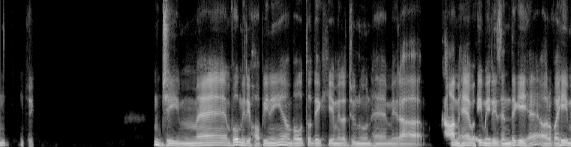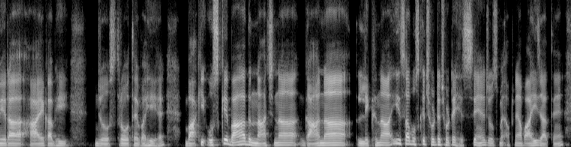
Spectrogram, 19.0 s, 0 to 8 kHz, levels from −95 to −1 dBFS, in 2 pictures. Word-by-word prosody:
हुँ, 125 - -2 0.3
उ - - -6
जी। - - -10 2.0
जी, 120 -6 0
मैं 120 +5 +1
वो 145 +1 +5
मेरी 120 -3 0
हॉबी 105 +3 -3
नहीं 115 +4 0
है, 150 -1 0
वो 110 0 -1
तो 120 - -3
देखिए 105 +1 -3
मेरा 105 +1 -2
जुनून 100 0 -3
है, 100 0 -5
मेरा 100 0 -3 0.7
काम 125 -2 +3
है, 120 +3 +3
वही 115 +4 +1
मेरी 115 0 +1
ज़िन्दगी 105 +3 +1
है, 105 +2 -3
और 105 -1 -1
वही 120 +4 +2
मेरा 105 -1 +3 0.3
आय 95 +2 +3
का 100 0 0
भी 100 -2 -4 0.5
जो 95 -3 -3
स्रोत 100 +2 -3
है, 105 - 0
वही 100 +4 -3
है। 105 +6 -7 0.4
बाकी 100 -2 +1 0.2
उसके 135 +11 +5
बाद 160 +2 +5
नाचना, 115 +1 +1 0.4
गाना, 115 +5 +4 0.4
लिखना, 120 +4 +1
ये 210 - 0
सब 185 -3 +3
उसके 160 +2 +2
छोटे-छोटे 145 -3 -1
हिस्से 100 - +2
हैं, 120 +3 -2
जो 120 -2 -5
उसमें 110 +2 -6
अपने 115 - -7
आप 110 0 -3
आ 105 - +3
ही 115 +3 0
जाते 95 -4 -4
हैं। 110 +9 -6
110 Hz, 170 wpm, -24 LUFS, 105-125 Hz, 2.0 s, वो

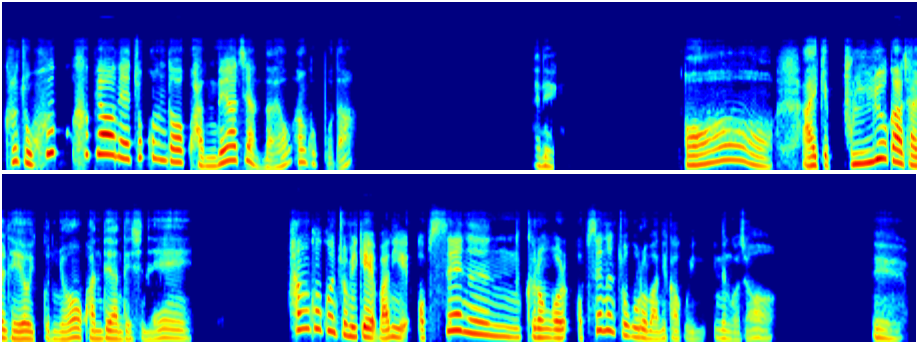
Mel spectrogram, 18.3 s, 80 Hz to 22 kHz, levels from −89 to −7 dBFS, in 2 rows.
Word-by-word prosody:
그런 300 +1 -2
좀 255 -3 +3
흡 - - +2
흡연에 460 -6 +5
쪼끔 380 -2 -4
더 290 -3 +4
관대하지 275 - 0
않나요, 180 - -9
한국보다? 270 -5 -11 1.8
네네. 195 -2 -8 1.3
어. 250 - -1 0.3
아 - - 0
이렇게 210 +1 +1
분류가 280 +5 +4
잘 215 -5 +1
되어 175 -1 0
있군요, 175 +4 -5
관대한 185 -1 -2
대신에. 180 +3 -8 1.0
한국은 390 -3 +1
좀 265 -3 +1
이렇게 220 -2 +5
많이 200 +2 0
없애는 265 - 0
그런 205 -1 -1
걸 195 -1 +2
없애는 365 - -2
쪽으로 215 -7 -2
많이 175 +1 -6
가고 90 - -11
있 85 - -18
있는 185 -2 -11
거죠? - - -13 1.0
예. 185 -1 -8
220 Hz, 245 characters per minute, -23 LUFS, 190-320 Hz, 1.8 s, 흡연에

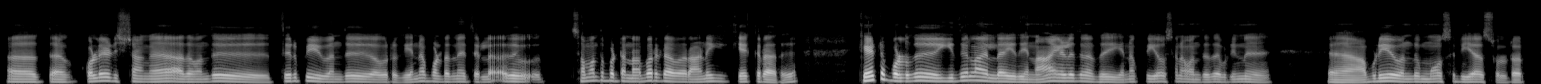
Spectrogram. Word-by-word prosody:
ஆ, - - +1 0.4
த - - -4 0.4
கொள்ளையடித்திட்டாங்க. 140 -4 0 0.3
அதை 125 - 0
வந்து 140 +5 0 0.6
திருப்பி 155 +2 0 0.2
வந்து 120 +3 -3 0.3
அவருக்கு 110 -1 -3
என்ன 150 - -1
பண்றதுன்னே 130 -1 -2
தெரியவில்லை. 120 0 -2
அது 140 -1 +3 0.6
சம்பந்தப்பட்ட 170 0 -2
நபர் 165 +5 +2
கிட்ட 155 -2 +1
அவர் 130 -1 +1
அணுகி 140 +4 -2 0.2
கேட்குறாரு. 120 -6 +1 0.8
கேட்டபொழுது, 175 -5 +6 0.3
இதெல்லாம் 180 +2 +2
இல்லை. 140 -1 +3
இதை 125 -1 +1
நான் 155 +7 +2
எழுதியது. 145 -6 0 0.2
எனக்கு 130 +4 -9
யோசனை 135 0 -5
வந்தது 115 +1 -4
அப்படி 120 +2 -7
என்று 125 -1 -2 0.8
ஆ, - - 0 0.3
அப்படியே 145 +7 +2
வந்து 130 0 -2
மோசடியாக 120 -3 -2
சொல்கிறார். 100 0 -3
135 Hz, 130 wpm, -22 LUFS, 120-150 Hz, 0.8 s, கேட்டபொழுது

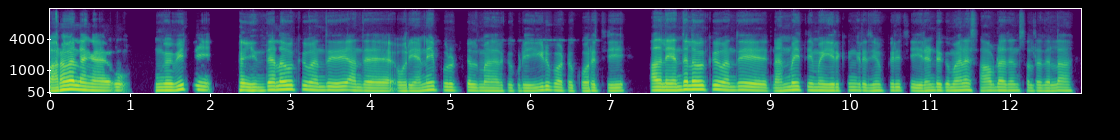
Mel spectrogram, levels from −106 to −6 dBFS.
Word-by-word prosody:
பரவாயில்லங்க. 160 +2 +6 0.3
உ - - +2 0.5
உங்க 140 +1 +2
வீட்ல 180 0 0 0.7
இந்த 130 +2 -3
அளவுக்கு 175 +1 +3
வந்து 150 +1 -1 0.3
அந்த 130 -1 -2 0.4
ஒரு 120 0 -1
எண்ணெய் 155 +5 -1
பொருட்கள் 135 -2 -2
மேல 125 -1 -1
இருக்கக்கூடிய 120 0 -5
ஈடுபாட்ட 140 -5 -2
குறைச்சு, 125 +1 -3 0.5
அதுல 145 0 +4
எந்த 150 +4 +3
அளவுக்கு 180 0 +4
வந்து 150 +2 -1 0.4
நன்மை 140 +6 +1
தீமை 140 -2 -1
இருக்குங்கிறதையும் 130 -1 -4
பிரிச்சு 135 -1 -5
2டுக்கு 135 +1 -2
மேலே 145 +2 0
சாப்பிடாதன்னு 130 0 -3
சொல்றதெல்லாம் 125 +1 -4
135 Hz, 125 wpm, -23 LUFS, 130-150 Hz, 0.7 s, பரவாயில்லங்க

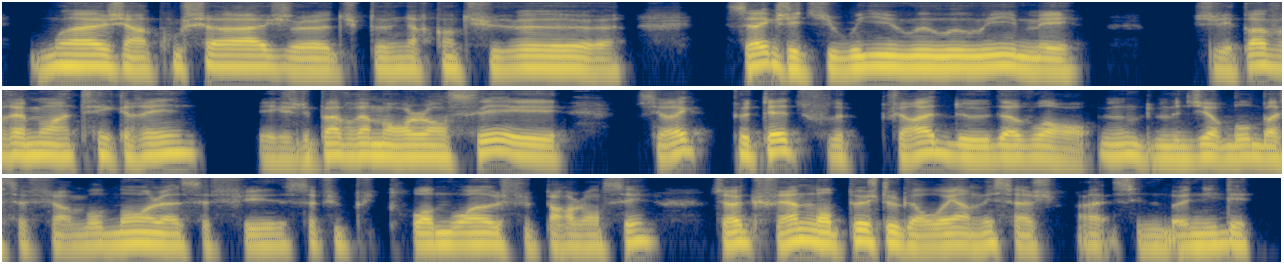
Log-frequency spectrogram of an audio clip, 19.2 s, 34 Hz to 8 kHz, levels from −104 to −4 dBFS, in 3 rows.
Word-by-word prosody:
moi 130 +3 +4
j'ai 120 -1 +1
un 110 - +1
couchage, 125 +1 +1
heu, 105 -1 +1
tu 90 - -11
peux 110 - -8
venir 110 -1 -5
quand 115 - -5
tu 110 - -7
veux, 115 -2 +2
heu». - - -7 0.6
C'est - - -3
vrai 140 - +6
que 135 - +1
j'ai 110 - +3
dit: 90 +3 -7
«Oui, 120 +4 +3
oui 120 0 +4
oui 120 0 +5
oui» 125 +2 +4
mais 100 -4 0 0.5
je - - -11
l'ai 100 - -5
pas 135 +8 +2
vraiment 125 -1 +1
intégré 125 +3 -2 0.3
et 95 -2 -8
je 95 - -6
l'ai 100 - -7
pas 125 0 +2
vraiment 120 -1 +2
relancé 115 +4 +1
et 120 -9 +2 0.3
c'est - - -7
vrai 145 +6 +2
que 160 - -25
peut-être, 140 +4 +2
faut 110 - -9
d - - -16 0.2
j'arrête 140 0 +2
de 110 -3 +1
d'avoir 105 -2 +1 0.2
honte, 120 0 -1
de 105 0 -7
me 105 - -1
dire: 110 +2 +1
«Bon 110 +2 -1
bah, 105 -2 +1
ça - - -11
fait - - -11
un 95 - -4
moment 110 +4 0
là, 110 -2 +2
ça 95 - -10
fait 100 +3 -7
ça 100 - -10
fait - - -11
plus 95 - -19
de - - -58
3 110 -1 0
mois 115 0 +2
je 105 - -9
l'ai 100 - -11
pas - - -3
relancé». 100 +7 -3 0.3
C'est - - -1
vrai 125 - +5
que - - -7
rien 135 - +3
m'empêche 130 0 +3
de 120 - +1
lui 105 - -1
envoyer 100 +2 +1
un - - 0
message, 100 -2 -5
ouais, - - -6
c'est - - -11
une 95 - -6
bonne 100 +3 -2
idée. 110 -1 -2
115 Hz, 255 wpm, -22 LUFS, 105-125 Hz, 0.6 s, vrai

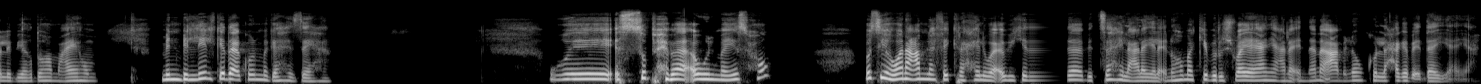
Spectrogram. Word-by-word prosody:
اللي 170 -1 -6
بياخدوها 160 +3 -8
معاهم، 170 +1 -7 0.6
من 230 +1 +3
بالليل 240 +4 +1
كده 255 -1 +4
أكون 225 +1 -2
مجهّزاها. 155 -6 -7 2.2
والصبح 245 +3 +4
بقى 235 -1 +5
أول 235 -1 +4
ما 210 - +1
يصحوا 300 - -1 1.0
بُصّي، 290 0 +4
هو 235 0 +6
أنا 260 - +6
عاملة 240 -1 +3
فكرة 220 -3 -4
حلوة 195 -2 -2
أوي 195 0 -2
كده 185 +2 -6
بتسهل 205 +2 -4
عليَّ، 165 0 -3
لإن 175 - -7
هُم 210 +3 -3
كبروا 205 -3 -4
شوية 190 +1 -1
يعني 185 0 -1
على 160 -3 -6
إن 165 +1 -13
أنا 180 +1 -3
أعمل 170 -1 0
لهم 190 0 -7
كُلّ 180 -1 -8
حاجة 175 +1 -4
بإيديّا 145 -1 -6
يعني. - - -18
195 Hz, 150 wpm, -18 LUFS, 175-230 Hz, 2.2 s, هو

